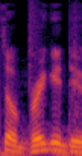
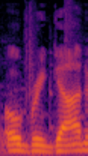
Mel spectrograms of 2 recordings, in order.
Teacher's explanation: In Brazil, you'll hear obrigado with open, elongated vowels.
